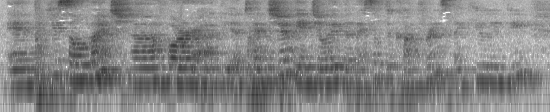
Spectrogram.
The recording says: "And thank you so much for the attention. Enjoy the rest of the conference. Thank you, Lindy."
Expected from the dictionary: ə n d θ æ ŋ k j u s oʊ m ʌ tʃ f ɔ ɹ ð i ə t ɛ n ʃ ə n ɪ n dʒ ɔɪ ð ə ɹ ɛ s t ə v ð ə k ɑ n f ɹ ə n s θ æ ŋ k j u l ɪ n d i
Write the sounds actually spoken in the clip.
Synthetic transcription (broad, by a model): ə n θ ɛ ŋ k j u s oʊ m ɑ tʃ f ɔ ɹ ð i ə t ɛ n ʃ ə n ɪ n dʒ ɔɪ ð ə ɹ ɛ s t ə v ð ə k ɑ n f ɹ ə n s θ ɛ ŋ k j u l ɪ n d i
